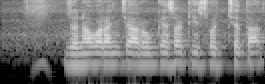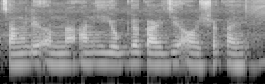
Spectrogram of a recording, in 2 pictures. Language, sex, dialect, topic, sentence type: Marathi, male, Varhadi, agriculture, statement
